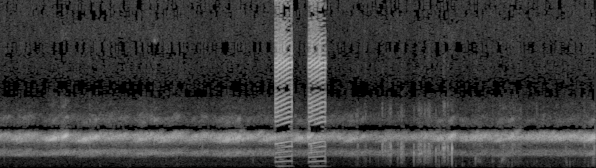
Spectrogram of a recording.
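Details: Frogs calling in a high marsh: a dense, steady chorus forms a continuous buzzing drone, with a brief pair of harsh, tonal bursts near the middle.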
